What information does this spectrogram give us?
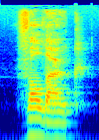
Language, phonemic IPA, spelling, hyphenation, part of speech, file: Dutch, /ˈvɑ.lœy̯k/, valluik, val‧luik, noun, Nl-valluik.ogg
- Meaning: trapdoor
